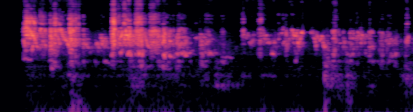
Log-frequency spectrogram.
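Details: Pet budgerigars during mating, giving dense warbling chatter: rapid chirps, clicks and squeaky notes packed together, with brief pauses and a softer stretch after three seconds.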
